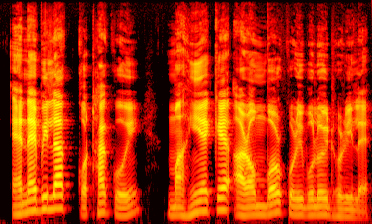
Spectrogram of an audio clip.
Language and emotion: Assamese, neutral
